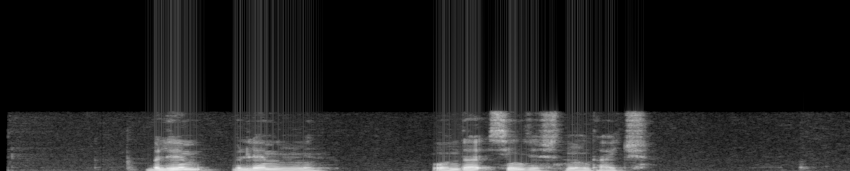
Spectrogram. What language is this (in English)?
Kazakh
